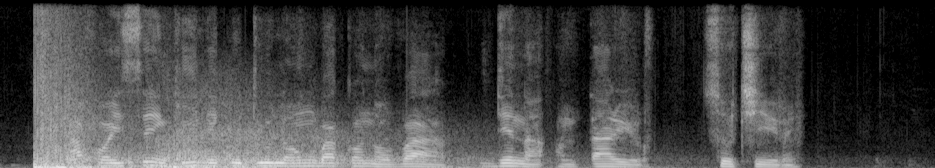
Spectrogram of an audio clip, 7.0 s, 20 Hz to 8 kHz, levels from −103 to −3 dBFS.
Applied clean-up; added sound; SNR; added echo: none; Explosion; 1 dB; none.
